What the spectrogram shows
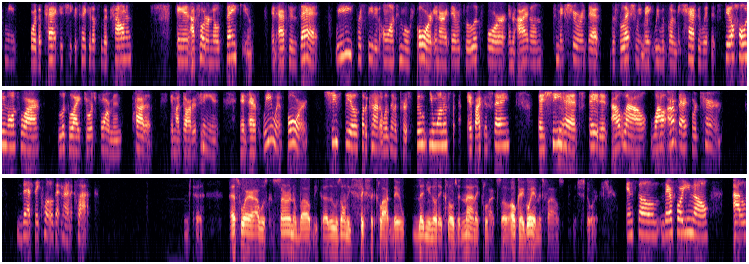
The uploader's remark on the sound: the hosts opens up the phone lines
